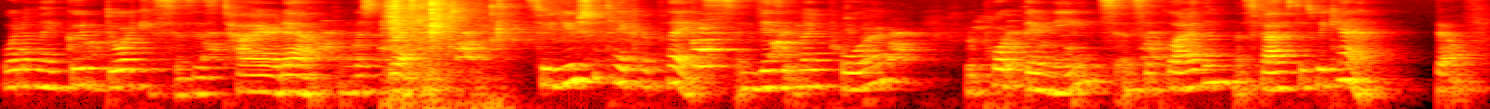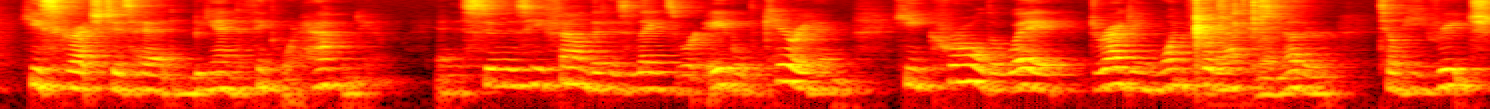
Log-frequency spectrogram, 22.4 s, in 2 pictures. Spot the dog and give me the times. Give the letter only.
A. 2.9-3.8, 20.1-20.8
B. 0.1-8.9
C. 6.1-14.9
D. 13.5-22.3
B.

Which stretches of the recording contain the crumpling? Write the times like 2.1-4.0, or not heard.
2.9-3.8, 20.1-20.8.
